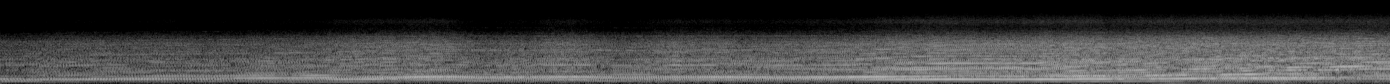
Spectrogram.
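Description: Race car engines roar loudly at high speed, droning steadily and rising in pitch.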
